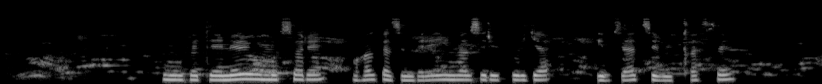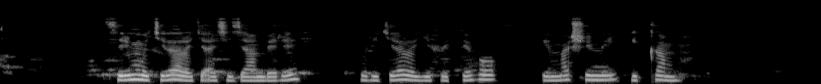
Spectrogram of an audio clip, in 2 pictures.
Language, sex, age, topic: Kinyarwanda, female, 18-24, agriculture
